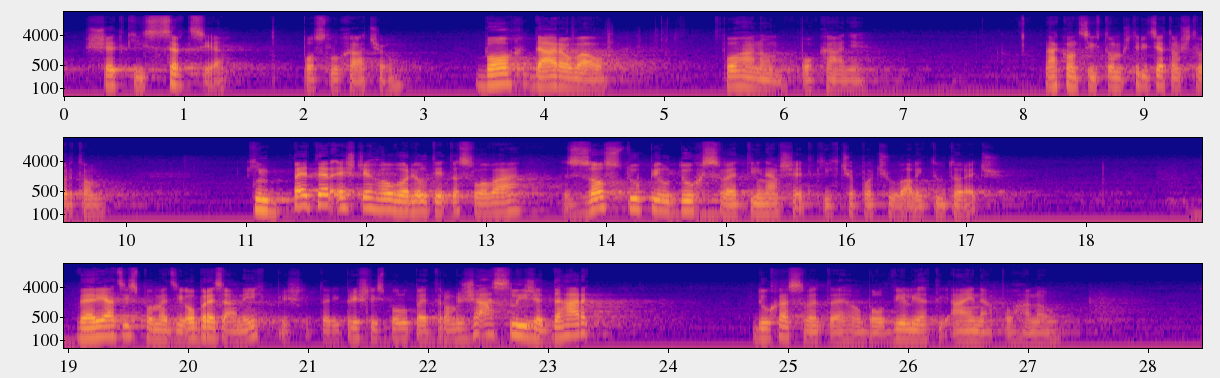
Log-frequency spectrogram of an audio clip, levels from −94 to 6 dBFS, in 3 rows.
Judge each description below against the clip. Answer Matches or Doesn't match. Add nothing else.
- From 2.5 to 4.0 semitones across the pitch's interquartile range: Doesn't match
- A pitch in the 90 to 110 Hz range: Matches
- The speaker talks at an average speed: Doesn't match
